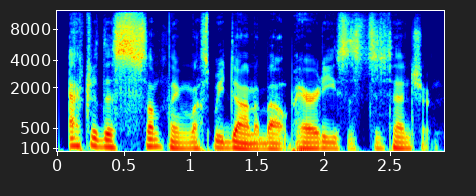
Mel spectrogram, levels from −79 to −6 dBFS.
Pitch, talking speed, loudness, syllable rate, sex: 105 Hz, 185 wpm, -19 LUFS, 6.4 syllables/s, male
